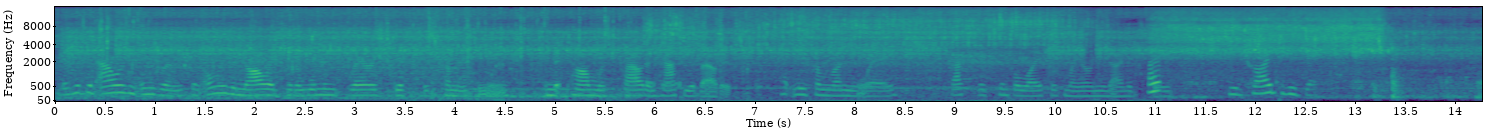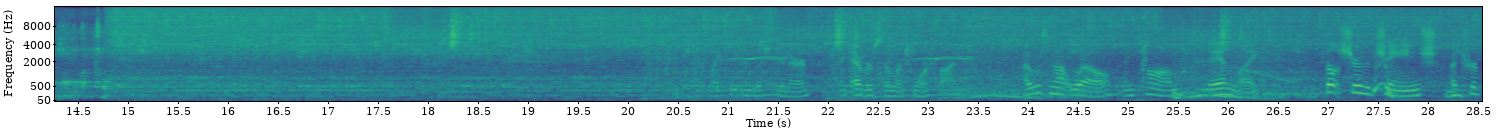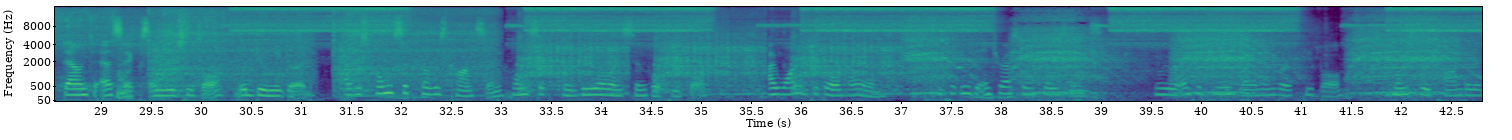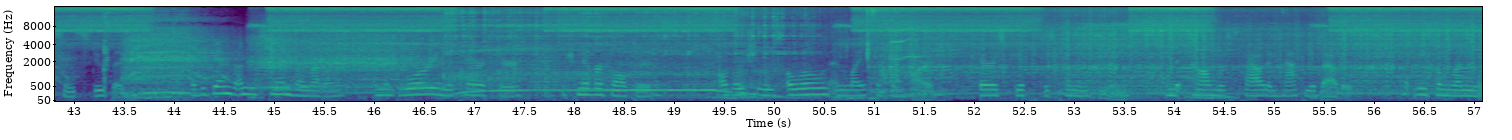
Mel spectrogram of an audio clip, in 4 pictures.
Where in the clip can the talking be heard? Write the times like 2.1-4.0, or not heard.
0.0-12.6, 20.6-57.0.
